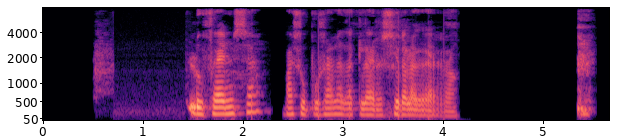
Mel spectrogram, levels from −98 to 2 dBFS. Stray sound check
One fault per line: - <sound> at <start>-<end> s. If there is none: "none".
none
